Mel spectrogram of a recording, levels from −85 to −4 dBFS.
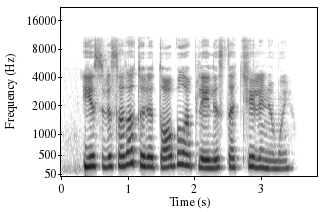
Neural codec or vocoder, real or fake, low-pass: none; real; 10.8 kHz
